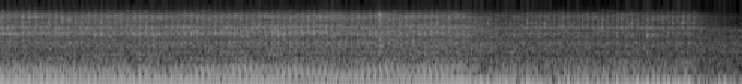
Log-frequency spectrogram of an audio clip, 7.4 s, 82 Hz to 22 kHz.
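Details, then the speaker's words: Walker lawnmower after repair with new deck bushings: steady even low idle note, settling lower near end; mower runs good and bags well. "It's all set, the thing runs good. I've cut my grass with it 2 days ago, and it bags incredible."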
